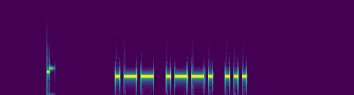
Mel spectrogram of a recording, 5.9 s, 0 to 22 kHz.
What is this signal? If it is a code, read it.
Morse code, heard as a keyed tone, about 17 wpm, 700 Hz. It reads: WPS
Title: USA Call Sign Postfixes - 3 Letters 17wpm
